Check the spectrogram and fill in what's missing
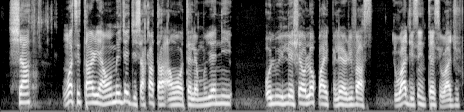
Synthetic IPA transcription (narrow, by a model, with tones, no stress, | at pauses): ʃa˦ | w̃ɔ̃˦ti˧ta˧˦ɾi˦a˦˨w̃ɔ̃˧me˦d͡ʒe˦˨d͡ʒi˨ʃa˧˦ka˦˨ta˨˦a̰˨w̃ɔ̃˧ɔ˨tɛ˧˨lɛ˨mũ˨˧˦jɛ˦nĩ˦ | o˧lu˦i˧le˦˧˦ʃɛ˦ɔ˧lɔ˦k͡pa˧˦i˦˨k͡pĩ˨lɛ˦˨ɾi˦va˦˨s | i˨wa˨˦di˨˦sĩ˦n̩˦tɛ˦si˨wa˨˦d͡ʒu˦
